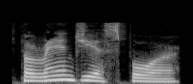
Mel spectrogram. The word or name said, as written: sporangiospore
